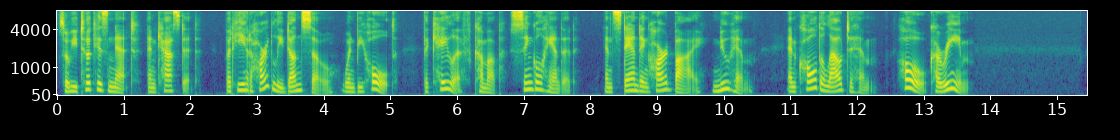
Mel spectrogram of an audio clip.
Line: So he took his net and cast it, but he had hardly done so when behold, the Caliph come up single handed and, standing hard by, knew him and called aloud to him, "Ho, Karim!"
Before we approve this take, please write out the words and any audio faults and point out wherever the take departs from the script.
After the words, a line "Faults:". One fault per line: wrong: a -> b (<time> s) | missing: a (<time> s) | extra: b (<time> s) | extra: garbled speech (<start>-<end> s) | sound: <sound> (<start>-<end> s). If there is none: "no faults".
So he took his net and cast it, but he had hardly done so when behold, the Caliph come up single handed and, standing hard by, knew him and called aloud to him, "Ho, Karim!"
Faults:
no faults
